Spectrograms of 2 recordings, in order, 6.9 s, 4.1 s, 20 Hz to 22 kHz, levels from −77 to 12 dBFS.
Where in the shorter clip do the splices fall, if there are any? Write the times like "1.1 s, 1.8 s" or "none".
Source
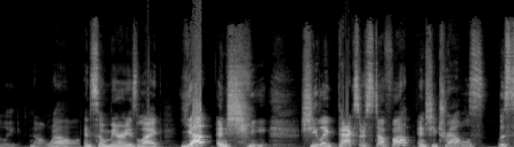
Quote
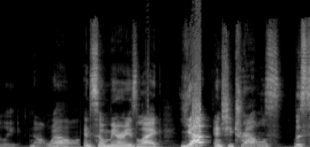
2.8 s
